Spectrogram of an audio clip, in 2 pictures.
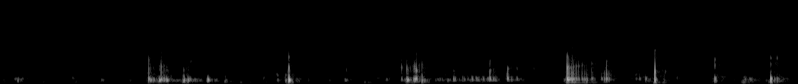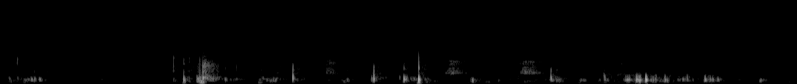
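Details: Irregular gurgling, bubbling and squeaky rumbles in bursts with quiet gaps: loud hunger-related stomach growling, normal borborygmi.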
